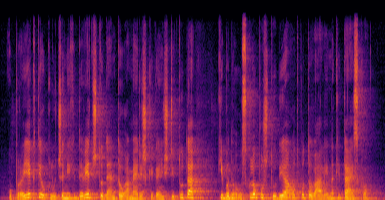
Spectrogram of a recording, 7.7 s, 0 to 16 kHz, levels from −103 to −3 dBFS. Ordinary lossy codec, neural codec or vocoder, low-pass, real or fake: none; none; 14.4 kHz; real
